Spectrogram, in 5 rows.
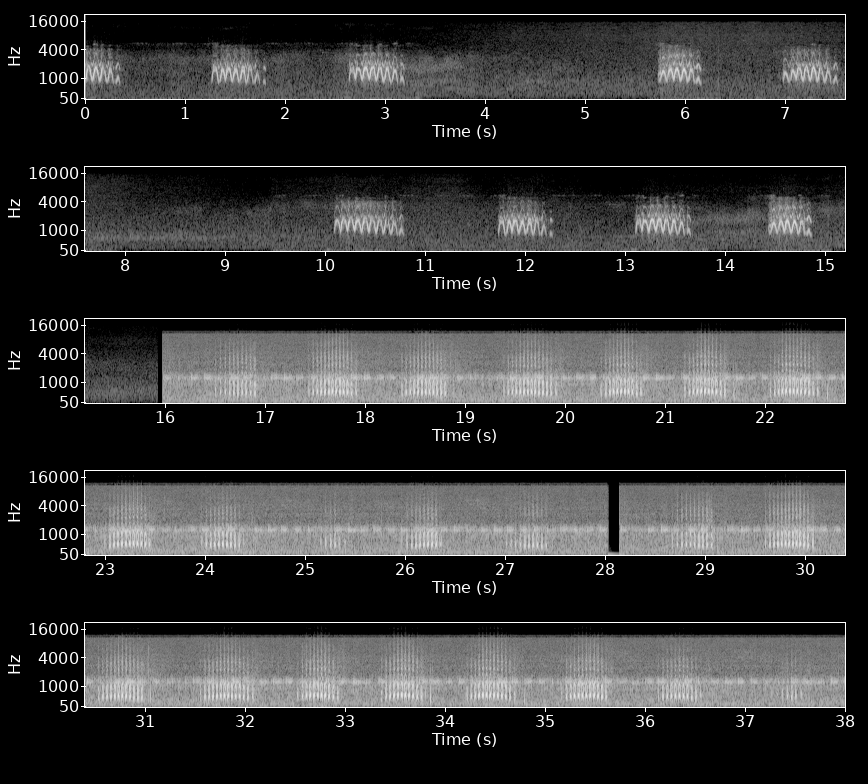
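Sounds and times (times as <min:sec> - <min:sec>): animal calls: 0:00.0 - 0:00.4, 0:01.3 - 0:01.8, 0:02.6 - 0:03.3, 0:05.7 - 0:06.2, 0:07.0 - 0:07.6, 0:10.1 - 0:10.8, 0:11.8 - 0:12.3, 0:13.1 - 0:13.8, 0:14.4 - 0:14.9, 0:16.4 - 0:27.8, 0:28.6 - 0:38.0
steady high drone: 0:16.0 - 0:38.0.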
